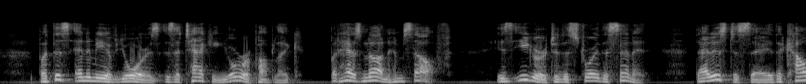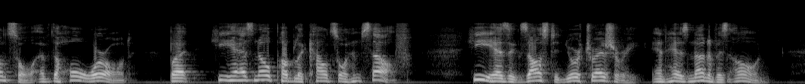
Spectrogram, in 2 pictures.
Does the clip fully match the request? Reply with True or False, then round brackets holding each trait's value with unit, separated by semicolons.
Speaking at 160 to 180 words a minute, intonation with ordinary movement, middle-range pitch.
False (170 wpm; 6.8 semitones; 145 Hz)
